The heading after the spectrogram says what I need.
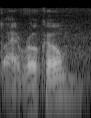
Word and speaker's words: iroko: go with a wood called ioko i o KO I think that's how it's pronounced which is a te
